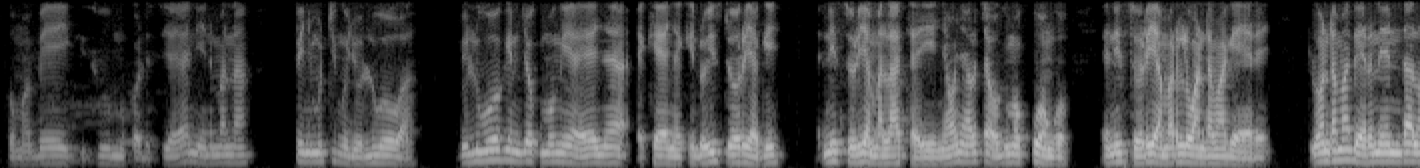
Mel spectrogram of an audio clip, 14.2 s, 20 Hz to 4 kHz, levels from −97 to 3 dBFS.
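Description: Automatic gain rising runs through this speech clip from 0.08 s to 8.55 s, ending just before "malach ahinya". The gain control judged the incoming level too low and kept pushing its gain up over those eight-odd seconds, by about 15 dB in total, so the voice and the background behind it swell together rather than the voice alone getting louder. The audio has passed through a call path whose narrowband coding leaves nothing above 4 kHz.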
